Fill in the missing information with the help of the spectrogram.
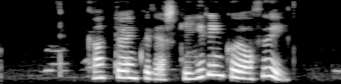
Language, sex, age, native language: Icelandic, female, 50-59, Icelandic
